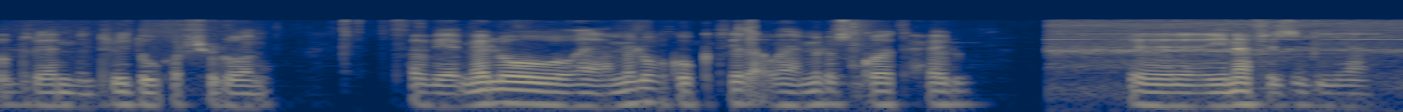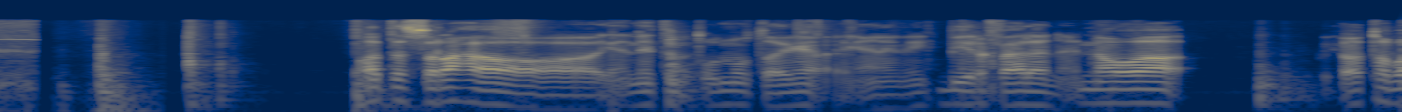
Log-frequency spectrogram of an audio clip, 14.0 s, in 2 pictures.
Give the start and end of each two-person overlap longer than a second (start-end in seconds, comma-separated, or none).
none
